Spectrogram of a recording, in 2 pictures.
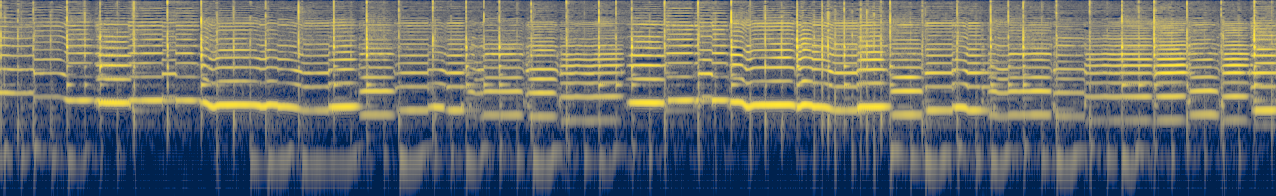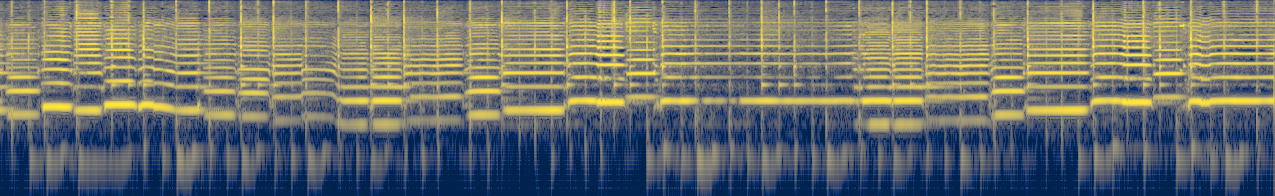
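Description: Violin played in Indian classical style: a single melody line that slides and bends between notes. Tabla strokes accompany it in short spells.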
